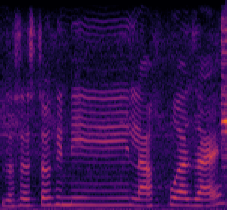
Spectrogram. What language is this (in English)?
Assamese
